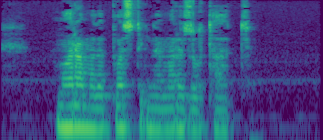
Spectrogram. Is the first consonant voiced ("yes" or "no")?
yes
